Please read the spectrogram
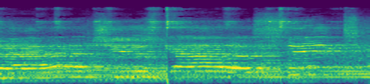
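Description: Live band music: a man singing over strummed acoustic guitar and electric guitar, with light percussion ticking in a steady beat.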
